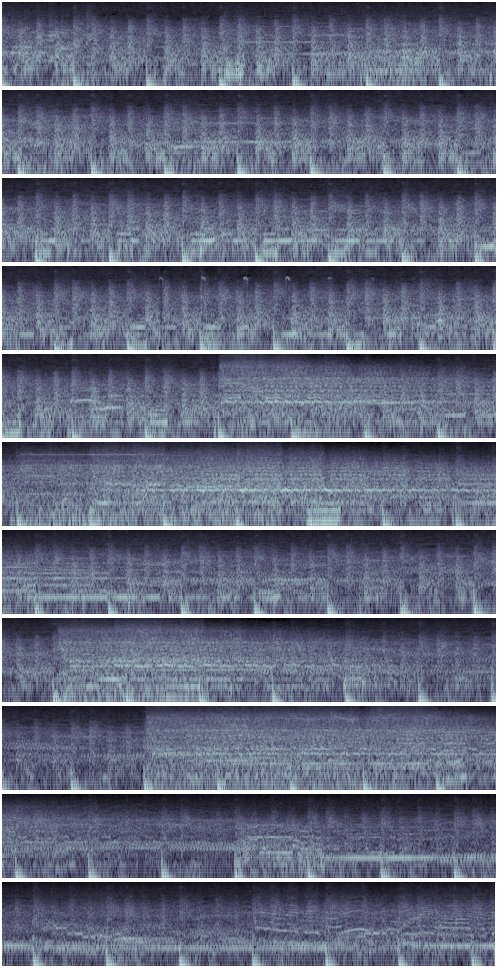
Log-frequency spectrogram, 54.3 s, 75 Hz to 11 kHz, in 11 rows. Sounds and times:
Music: 0.0 - 54.3.

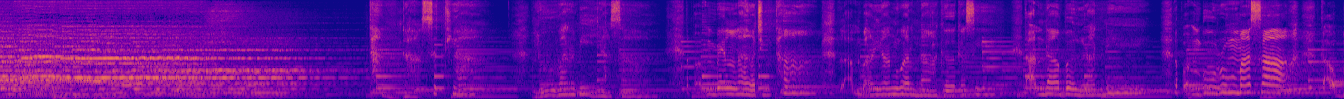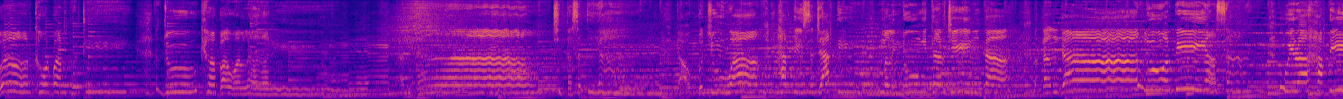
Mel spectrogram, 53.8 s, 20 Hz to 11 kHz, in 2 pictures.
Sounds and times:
Music: 0.0 - 53.7.

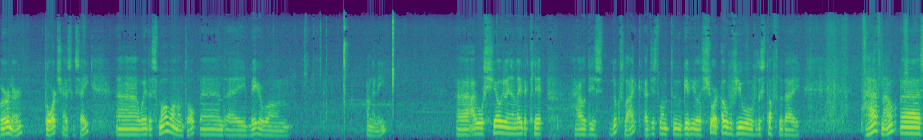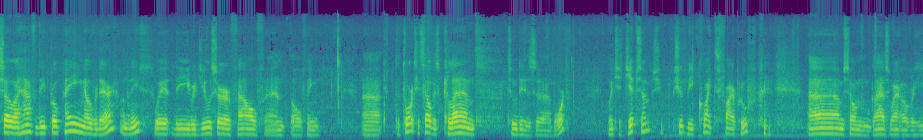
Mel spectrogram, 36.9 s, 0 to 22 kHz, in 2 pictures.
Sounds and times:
Speech: 0.0 - 5.9, 7.3 - 7.9, 9.1 - 16.0, 17.2 - 24.9, 25.7 - 29.9, 30.6 - 33.9, 34.6 - 36.9.

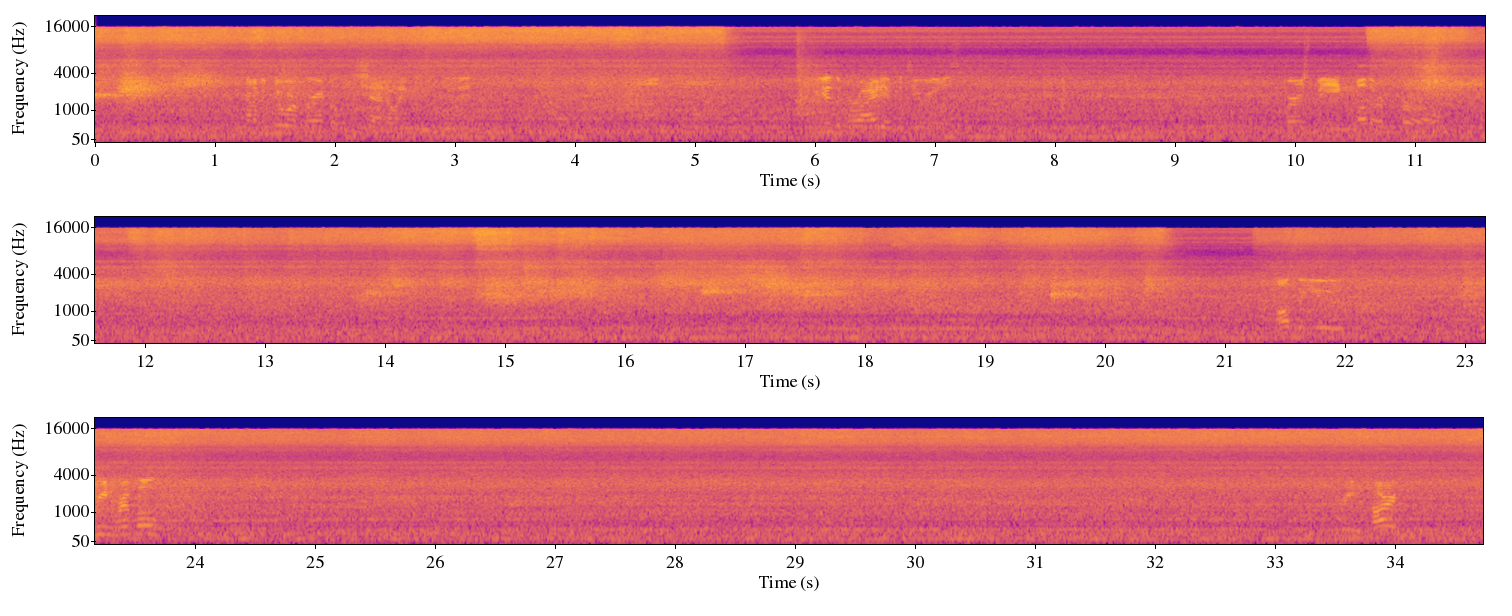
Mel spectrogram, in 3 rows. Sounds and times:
Speech: 1.2 - 3.2, 5.9 - 7.2, 9.9 - 11.3, 21.4 - 22.1, 23.1 - 23.8, 33.5 - 34.1.

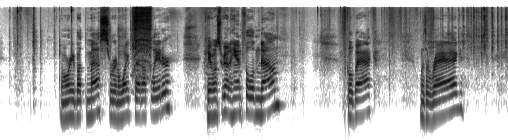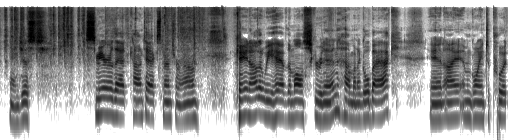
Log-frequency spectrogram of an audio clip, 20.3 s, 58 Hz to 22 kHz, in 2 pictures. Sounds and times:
Speech: 1.2 - 3.5, 4.1 - 5.7, 6.9 - 7.6, 8.4 - 9.3, 10.4 - 11.1, 11.9 - 14.2, 14.9 - 18.2, 18.8 - 20.3.

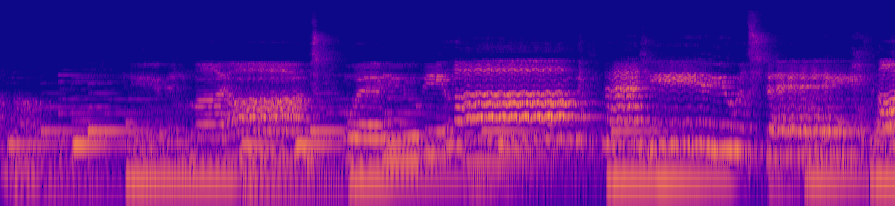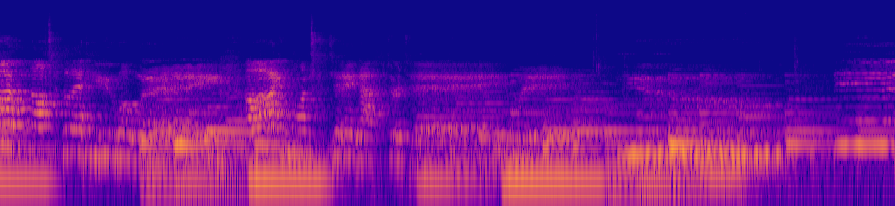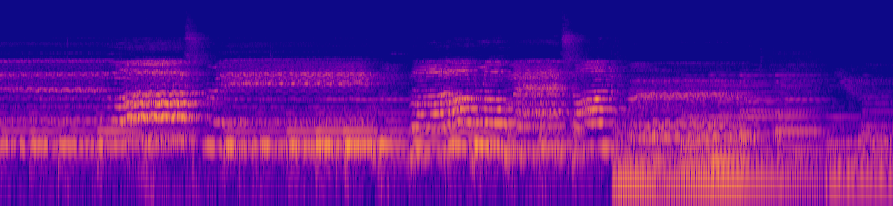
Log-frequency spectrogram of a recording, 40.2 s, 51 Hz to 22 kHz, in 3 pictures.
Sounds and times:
Music: 0.0 - 40.2.

